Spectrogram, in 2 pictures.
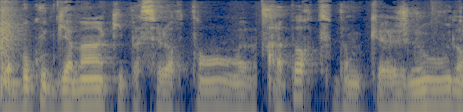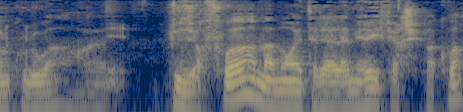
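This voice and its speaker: Somewhat breathy, a man speaks at a very deep, low pitch and a moderate pace, with ordinary pitch variation. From France, Isère. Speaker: villager recalling childhood. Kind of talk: oral history interview.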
